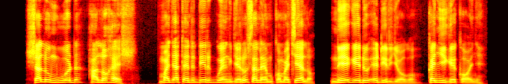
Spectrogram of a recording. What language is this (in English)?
Luo (Kenya and Tanzania)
